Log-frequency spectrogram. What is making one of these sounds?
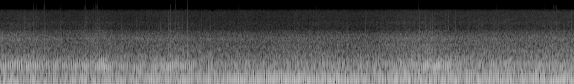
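Wind rumbles loudly past the rider.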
